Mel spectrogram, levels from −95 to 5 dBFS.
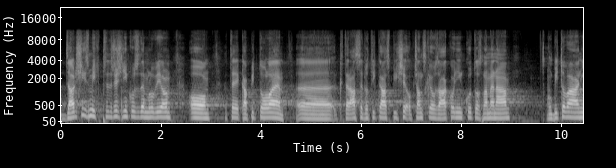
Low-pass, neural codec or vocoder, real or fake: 10.8 kHz; none; real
